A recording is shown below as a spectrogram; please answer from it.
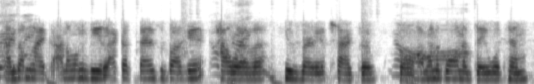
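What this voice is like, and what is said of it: Strong New York-style accent. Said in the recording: “you got a real Rosie Perez accent already”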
